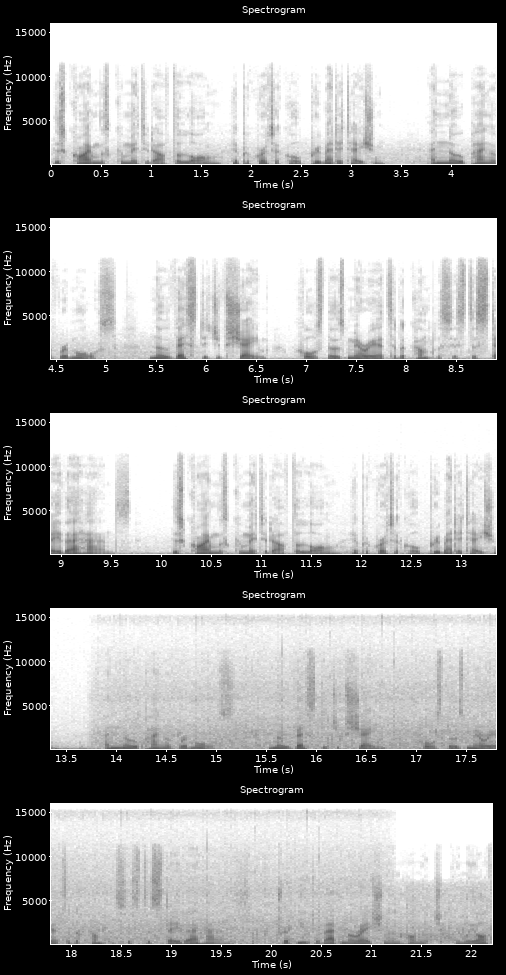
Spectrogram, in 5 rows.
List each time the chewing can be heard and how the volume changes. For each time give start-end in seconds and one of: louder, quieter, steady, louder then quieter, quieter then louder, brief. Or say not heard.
not heard.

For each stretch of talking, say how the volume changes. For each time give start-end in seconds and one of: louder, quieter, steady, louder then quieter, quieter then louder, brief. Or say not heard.
0.0-22.1 steady.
